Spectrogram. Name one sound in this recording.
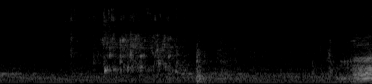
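Milk pours from a jug and splashes into a metal pot.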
